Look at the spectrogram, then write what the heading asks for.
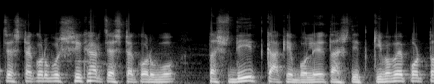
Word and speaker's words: তাশদীদ: মুখস্ত করে রাখতে হবে অনেকে তাশদিদ বা তাসবিদ বলে এটার সঠিক উচ্চারণ হলো তাশদিদ তাশদিদ ঠিক আছে তো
